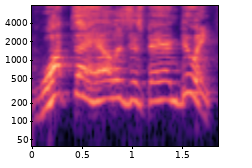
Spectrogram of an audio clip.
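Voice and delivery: high, exasperated mock complaint; mock irritation. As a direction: act fed up and baffled. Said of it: "you're like".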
